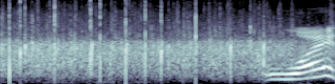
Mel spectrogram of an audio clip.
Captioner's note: audience applauds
